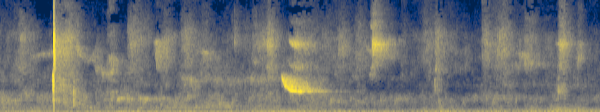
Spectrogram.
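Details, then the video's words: Jody, a newborn monkey in the hands of kidnapper Spring, lets out one loud, high sliding cry after a sharp tap. Light handling noise surrounds it. "baby newborn Jody crying loudly on hand kidnaper Spring"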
